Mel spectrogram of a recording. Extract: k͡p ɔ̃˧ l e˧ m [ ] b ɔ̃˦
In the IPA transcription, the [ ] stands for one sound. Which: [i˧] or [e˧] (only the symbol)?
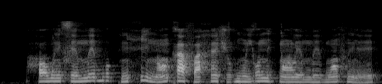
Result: e˧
